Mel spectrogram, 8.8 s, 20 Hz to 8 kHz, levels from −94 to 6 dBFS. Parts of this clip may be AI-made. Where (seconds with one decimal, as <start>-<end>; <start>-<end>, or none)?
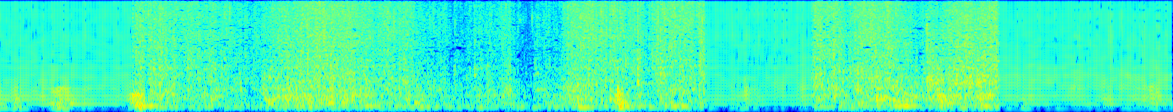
0.0-1.0; 5.3-6.1; 7.5-8.8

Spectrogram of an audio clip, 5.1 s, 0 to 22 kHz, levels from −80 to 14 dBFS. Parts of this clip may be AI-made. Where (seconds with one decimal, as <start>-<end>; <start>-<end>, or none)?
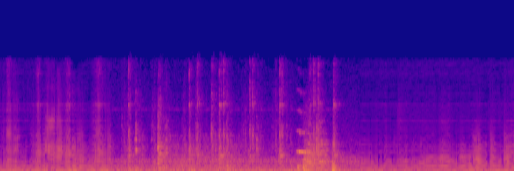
0.0-1.1; 3.6-5.1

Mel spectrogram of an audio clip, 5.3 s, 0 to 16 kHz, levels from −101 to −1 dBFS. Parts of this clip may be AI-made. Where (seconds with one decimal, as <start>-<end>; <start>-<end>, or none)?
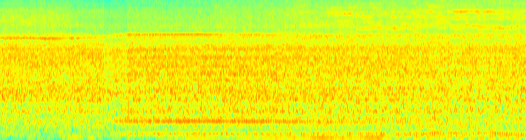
0.0-1.8; 3.8-5.3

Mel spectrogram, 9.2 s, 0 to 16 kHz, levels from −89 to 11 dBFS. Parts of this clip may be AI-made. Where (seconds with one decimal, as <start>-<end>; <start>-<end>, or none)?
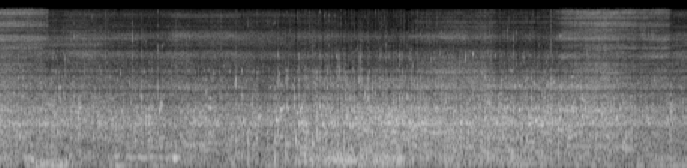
6.0-6.7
